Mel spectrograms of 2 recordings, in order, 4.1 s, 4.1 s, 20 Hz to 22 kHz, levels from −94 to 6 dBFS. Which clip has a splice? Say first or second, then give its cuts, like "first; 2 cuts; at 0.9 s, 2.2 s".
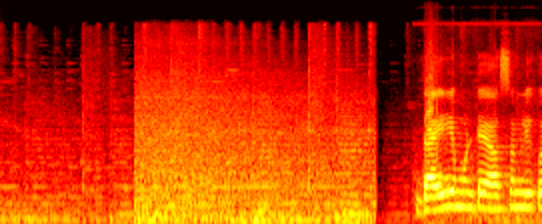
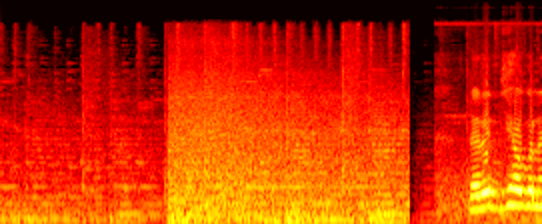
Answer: first; 2 cuts; at 1.0 s, 2.9 s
